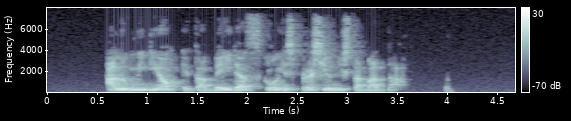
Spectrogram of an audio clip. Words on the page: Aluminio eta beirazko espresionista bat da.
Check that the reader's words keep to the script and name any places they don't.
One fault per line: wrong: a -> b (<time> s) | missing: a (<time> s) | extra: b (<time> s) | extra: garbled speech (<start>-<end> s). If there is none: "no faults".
no faults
